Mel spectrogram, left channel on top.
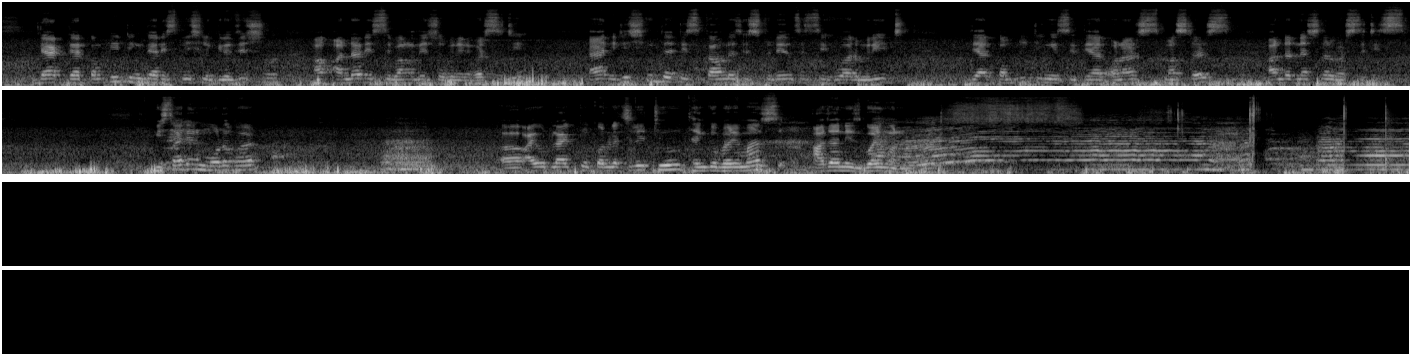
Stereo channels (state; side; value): silent; right; digital silence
